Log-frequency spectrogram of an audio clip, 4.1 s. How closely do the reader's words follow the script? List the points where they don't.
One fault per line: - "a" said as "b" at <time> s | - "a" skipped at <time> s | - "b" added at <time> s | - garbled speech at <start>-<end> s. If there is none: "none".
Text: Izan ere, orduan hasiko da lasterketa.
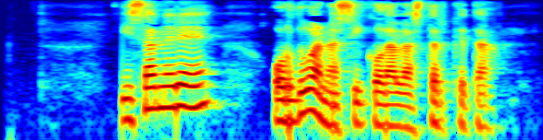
none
